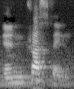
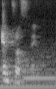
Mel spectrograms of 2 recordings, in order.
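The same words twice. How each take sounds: First: The stress is on the second syllable. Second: The stress is on the first syllable. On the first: The speaker calls it wrong. "If you put stress on second syllable" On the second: The speaker calls it right. "the correct stress is first syllable"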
